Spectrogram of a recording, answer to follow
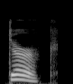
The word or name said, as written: derk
